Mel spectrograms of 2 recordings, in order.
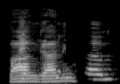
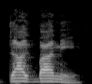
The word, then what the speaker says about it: Dagbani: How do you spell it? D A G B A N I. Dani. Yeah. Bangani.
